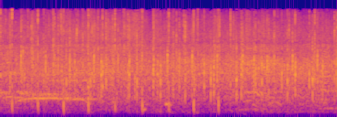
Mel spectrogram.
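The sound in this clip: Audience applause fills the whole clip, a dense, steady clatter of many hands clapping at fairly even loudness with a few sharper claps standing out.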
